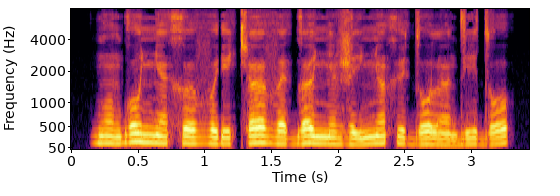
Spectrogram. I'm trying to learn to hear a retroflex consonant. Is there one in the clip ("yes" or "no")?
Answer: yes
